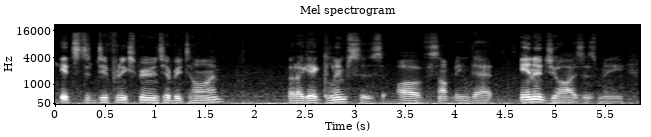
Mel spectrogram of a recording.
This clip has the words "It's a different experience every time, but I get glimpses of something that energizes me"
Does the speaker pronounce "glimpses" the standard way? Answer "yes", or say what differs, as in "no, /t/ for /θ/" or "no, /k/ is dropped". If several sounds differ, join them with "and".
yes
